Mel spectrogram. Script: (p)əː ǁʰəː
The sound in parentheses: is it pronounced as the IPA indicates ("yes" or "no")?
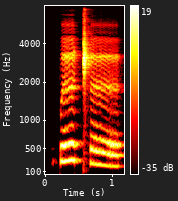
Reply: yes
